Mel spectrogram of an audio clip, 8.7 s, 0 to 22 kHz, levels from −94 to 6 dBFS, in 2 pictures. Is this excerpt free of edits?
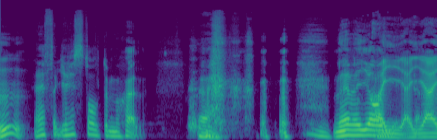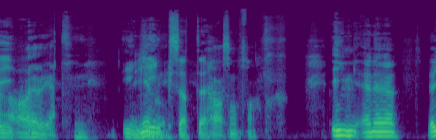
yes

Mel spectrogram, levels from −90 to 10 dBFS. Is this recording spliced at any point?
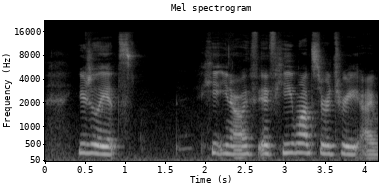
no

